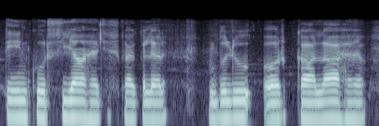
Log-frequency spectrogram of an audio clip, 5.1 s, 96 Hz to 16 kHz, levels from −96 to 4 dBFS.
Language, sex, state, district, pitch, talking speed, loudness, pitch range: Hindi, male, Jharkhand, Deoghar, 130 Hz, 105 wpm, -16 LUFS, 125-135 Hz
